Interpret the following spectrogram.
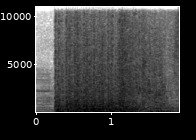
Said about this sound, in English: I just hear like 50 gunshots in the room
